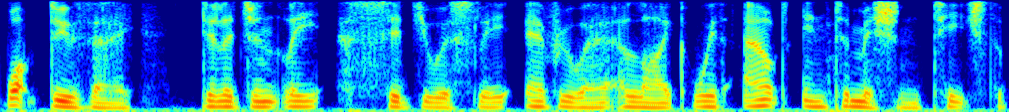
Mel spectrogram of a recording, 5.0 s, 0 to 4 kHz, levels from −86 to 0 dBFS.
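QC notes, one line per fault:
No faults heard; nothing to log.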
